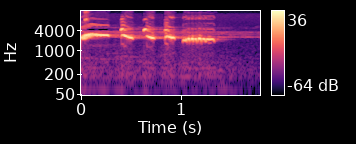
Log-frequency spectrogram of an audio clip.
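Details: A sustained whistle from an orange-headed thrush gives way to three quick falling slurs and a rapid trilled warble, part of a lively, note-rich song used as a lure recording; no other sounds intrude.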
